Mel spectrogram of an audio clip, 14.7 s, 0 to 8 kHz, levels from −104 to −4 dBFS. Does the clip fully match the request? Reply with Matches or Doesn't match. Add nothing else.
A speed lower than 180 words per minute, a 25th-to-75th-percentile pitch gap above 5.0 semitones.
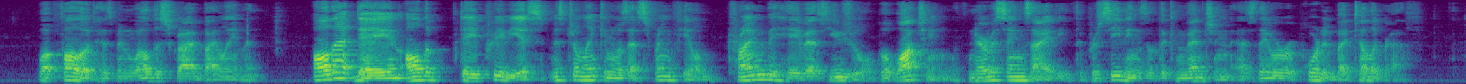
Matches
